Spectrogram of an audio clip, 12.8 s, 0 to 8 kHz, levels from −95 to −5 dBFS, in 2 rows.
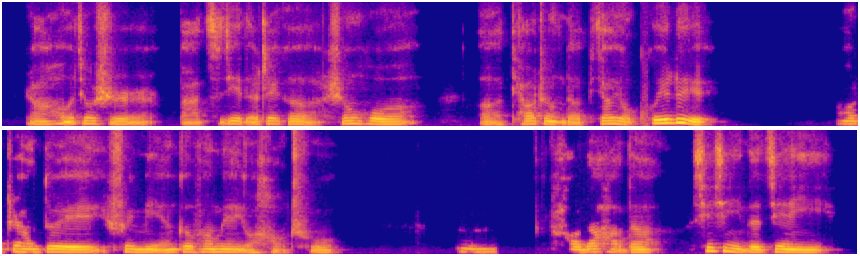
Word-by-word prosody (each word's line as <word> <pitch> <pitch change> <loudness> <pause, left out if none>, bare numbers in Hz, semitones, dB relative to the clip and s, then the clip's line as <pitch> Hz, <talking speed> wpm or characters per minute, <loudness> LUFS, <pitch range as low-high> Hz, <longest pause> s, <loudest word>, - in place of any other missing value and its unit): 呃， - - -4
然 160 - -2
后 175 - +1
就 185 -1 -1
是 85 - -2
把 85 -1 -6
自 - - -3
己 175 - 0
的 - - -1
这 180 -1 -1
个 165 0 -2
生 185 +1 -2
活， 160 -2 0 0.4
呃， 80 -1 -5
调 170 0 -3
整 170 -2 +1
的 80 - -1
比 - - -17
较 185 +1 0
有 170 -3 0
规 215 +2 +5
律。 155 -11 +5 0.9
然 175 - -9
后 175 - -1
这 170 - -3
样 175 -2 0
对 165 -1 +4
睡 180 - -2
眠 165 0 +2
各 175 +1 +1
方 170 0 -1
面 170 -1 +2
有 - - -1
好 145 - -7
处。 150 -1 -5 0.9
嗯， 175 -2 -5 0.4
好 165 -1 -4
的 170 +3 0
好 180 -1 -5
的， 160 0 -1 0.2
谢 235 - +1
谢 225 -1 +2
你 175 - +1
的 165 -1 +3
建 165 +1 +4
议。 155 -1 -1
165 Hz, 215 characters per minute, -20 LUFS, 160-175 Hz, 0.9 s, 规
